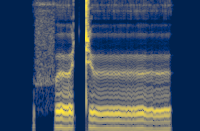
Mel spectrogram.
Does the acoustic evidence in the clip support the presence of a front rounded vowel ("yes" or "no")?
yes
